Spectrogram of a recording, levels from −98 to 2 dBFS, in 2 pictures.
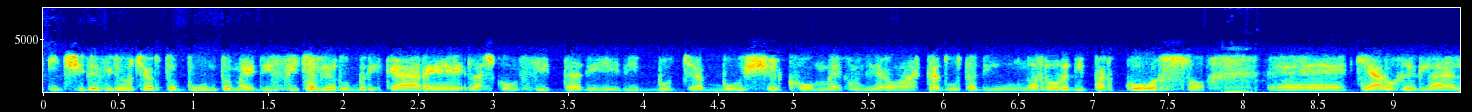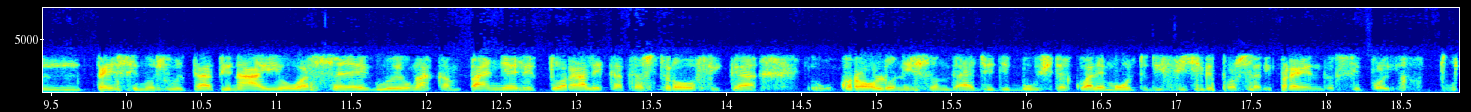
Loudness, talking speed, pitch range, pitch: -28 LUFS, 160 wpm, 100-110 Hz, 105 Hz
